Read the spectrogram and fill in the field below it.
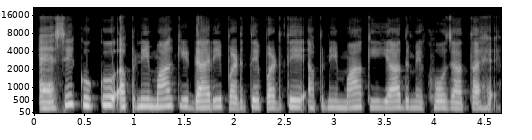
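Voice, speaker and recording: A woman's voice: a little high, fairly even intonation, moderate pace, darkish tone, no echo, clean studio sound. A woman narrating a scripted cartoon story.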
